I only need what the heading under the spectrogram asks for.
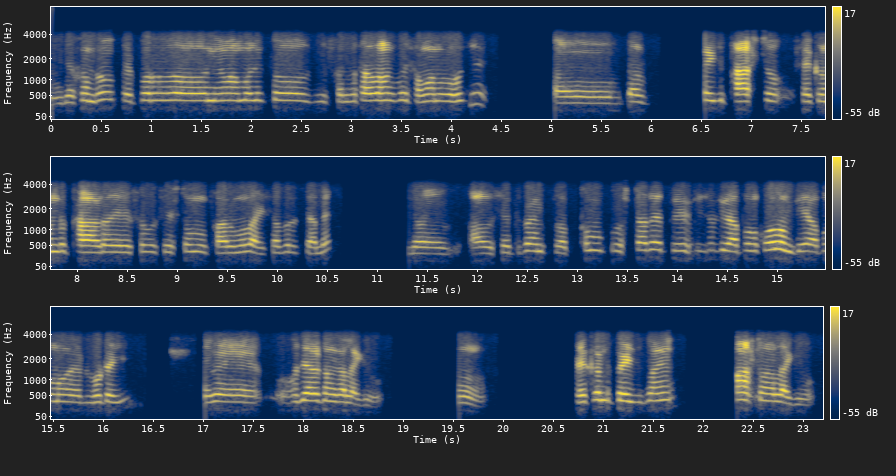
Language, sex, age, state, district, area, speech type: Odia, male, 60+, Odisha, Jharsuguda, rural, conversation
